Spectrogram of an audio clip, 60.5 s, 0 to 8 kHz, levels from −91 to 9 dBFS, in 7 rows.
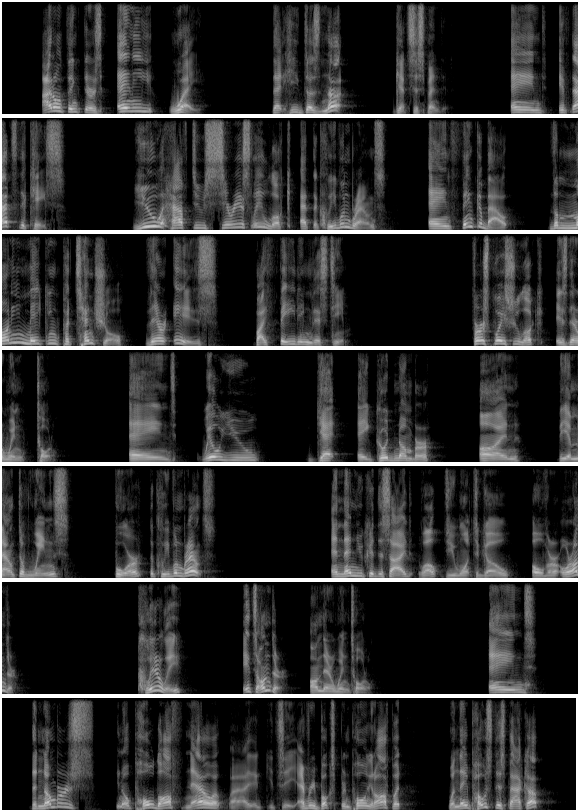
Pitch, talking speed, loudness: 140 Hz, 105 wpm, -26 LUFS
